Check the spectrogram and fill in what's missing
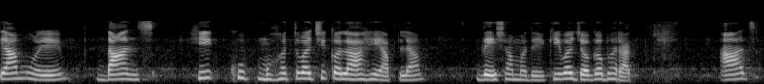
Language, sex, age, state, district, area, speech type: Marathi, female, 18-30, Maharashtra, Palghar, rural, spontaneous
